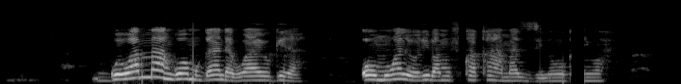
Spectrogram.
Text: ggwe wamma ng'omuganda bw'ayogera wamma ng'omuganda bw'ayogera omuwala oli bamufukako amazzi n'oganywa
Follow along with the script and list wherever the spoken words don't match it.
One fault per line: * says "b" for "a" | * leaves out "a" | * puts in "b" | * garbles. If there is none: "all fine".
* leaves out "wamma ng'omuganda bw'ayogera"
